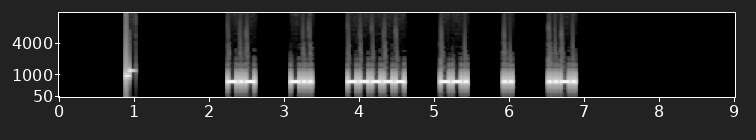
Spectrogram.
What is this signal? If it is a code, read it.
Morse code, heard as a keyed tone, about 31 wpm, spaced as for 14 wpm, 700 Hz. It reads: KD0GIF
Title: USA Call Signs - 6 Characters - 4x Character Spacing - 30wpm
